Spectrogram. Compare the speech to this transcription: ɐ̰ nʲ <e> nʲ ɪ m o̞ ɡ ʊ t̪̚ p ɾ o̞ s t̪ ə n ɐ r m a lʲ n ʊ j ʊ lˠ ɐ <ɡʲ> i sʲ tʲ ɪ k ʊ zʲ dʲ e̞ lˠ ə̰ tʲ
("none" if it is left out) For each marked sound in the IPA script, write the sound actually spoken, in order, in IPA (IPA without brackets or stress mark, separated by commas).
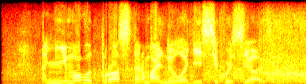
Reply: i, ɡʲ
